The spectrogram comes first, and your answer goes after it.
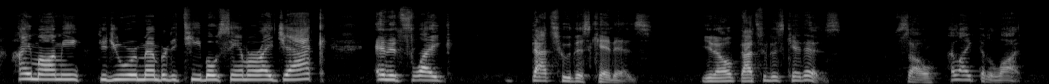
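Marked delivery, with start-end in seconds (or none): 0.2-3.3 put-on high little kid's voice. Retelling what a grown character says to his mother: little kid's voice. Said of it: "he says to her in this little kid's voice".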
